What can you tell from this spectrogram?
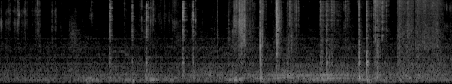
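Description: Faint, irregular clicks and taps of hands handling small craft pieces (foam petals, flower stamens) and setting them down on a glass tabletop. The taps are most frequent about halfway through.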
